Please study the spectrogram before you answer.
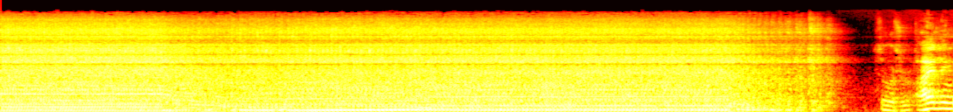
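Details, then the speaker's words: Remington mower with Powermore single-cylinder engine, primer needed every start: steady putter at a low, lazy pace that dips slightly before shutting off, idling too slow; owner suspects governor needs adjusting. "running a little slow so we'll tackle this one later"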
